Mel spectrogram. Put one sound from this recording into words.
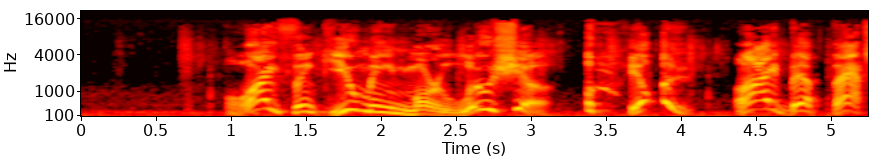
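A man speaks in a goofy, drawling voice.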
